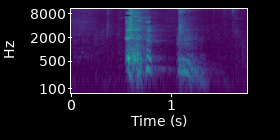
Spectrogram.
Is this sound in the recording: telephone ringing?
no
